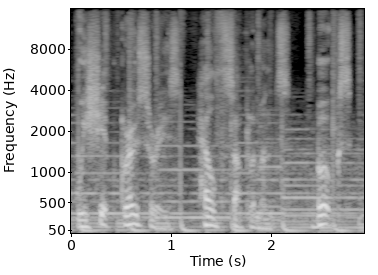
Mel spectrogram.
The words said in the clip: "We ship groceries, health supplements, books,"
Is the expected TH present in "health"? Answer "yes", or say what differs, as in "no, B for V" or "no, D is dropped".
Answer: yes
